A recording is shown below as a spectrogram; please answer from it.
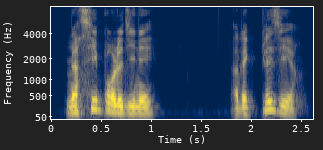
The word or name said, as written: avec plaisir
